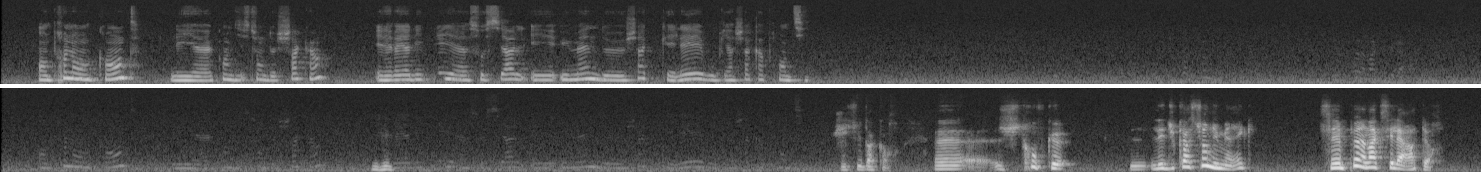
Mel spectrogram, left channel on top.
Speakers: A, on the left; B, on the right.
A: en prenant en compte les euh, conditions de chacun
B: Mhm,
A: et les réalités euh, sociales et humaines de chaque élève ou bien chaque apprenti.
B: je suis d'accord. Euh, je trouve que l'éducation numérique, C'est un peu un accélérateur.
